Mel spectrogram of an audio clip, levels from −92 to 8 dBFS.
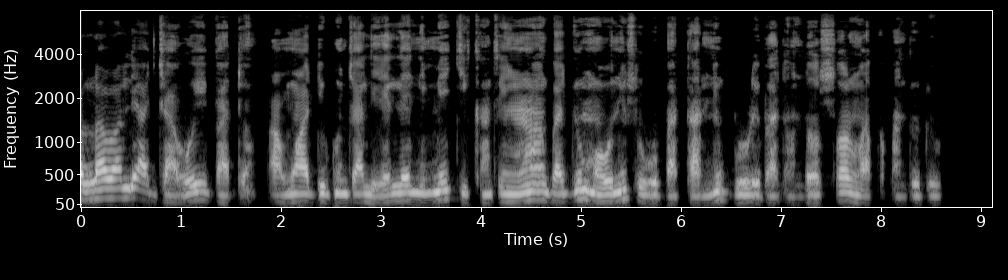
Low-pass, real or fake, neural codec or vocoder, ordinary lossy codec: none; fake; codec, 16 kHz, 16 kbps, FreqCodec, larger model; none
